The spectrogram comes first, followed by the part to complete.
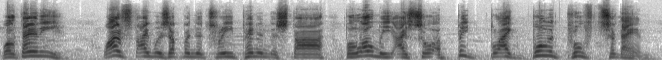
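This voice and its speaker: An earnest, simple-hearted police sergeant in a 1950s radio drama. His voice sits high and swings up and down, stammering and pleading with naive formality. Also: expressive, moderate pace, fairly bright tone. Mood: earnest, upset.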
